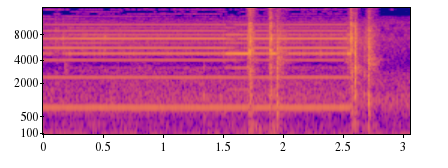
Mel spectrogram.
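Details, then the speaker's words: Datsun Fairlady roadster drive-by-wire conversion with a 350Z electronic throttle body: two bursts of buzzing and clicking over a steady high tone as the throttle motor tries to move but barely opens. Owner suspects it is moving backwards; cause unconfirmed. "Okay, so now I have it moved back over to our throttle body here for our drive-by-wire, and you can hear it's trying to move. And you can see the throttle attempting to move as well, but it just doesn't seem like it's actually doing anything."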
